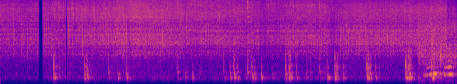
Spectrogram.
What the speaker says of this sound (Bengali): ফোড়নটা ভাজা হয়ে গেছে, এবার শাকটা দিয়ে দেবো।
